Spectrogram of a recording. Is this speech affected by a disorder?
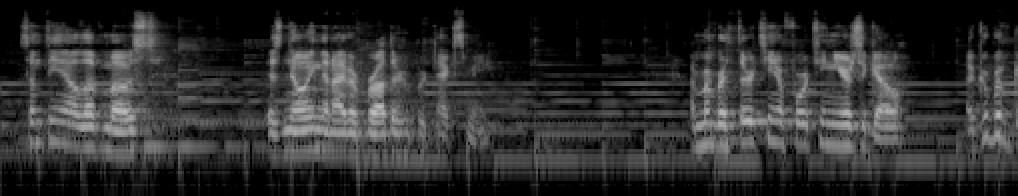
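No.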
